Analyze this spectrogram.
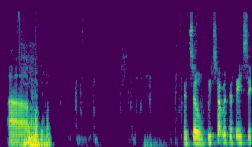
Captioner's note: chuckles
